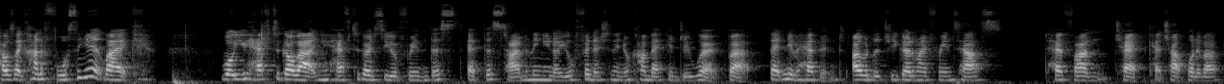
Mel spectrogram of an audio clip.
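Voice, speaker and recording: A woman's voice: fairly high pitch, a bit bright. A young woman with a New Zealand accent, chatting casually to camera in a rambling way with lots of fillers. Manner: chatty, rambling, frequent "like" and restarts. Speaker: vlogger.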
